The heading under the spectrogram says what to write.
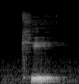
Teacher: If you say it low, it means to ride. But if it's a falling tone, it means shit. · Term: low tone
